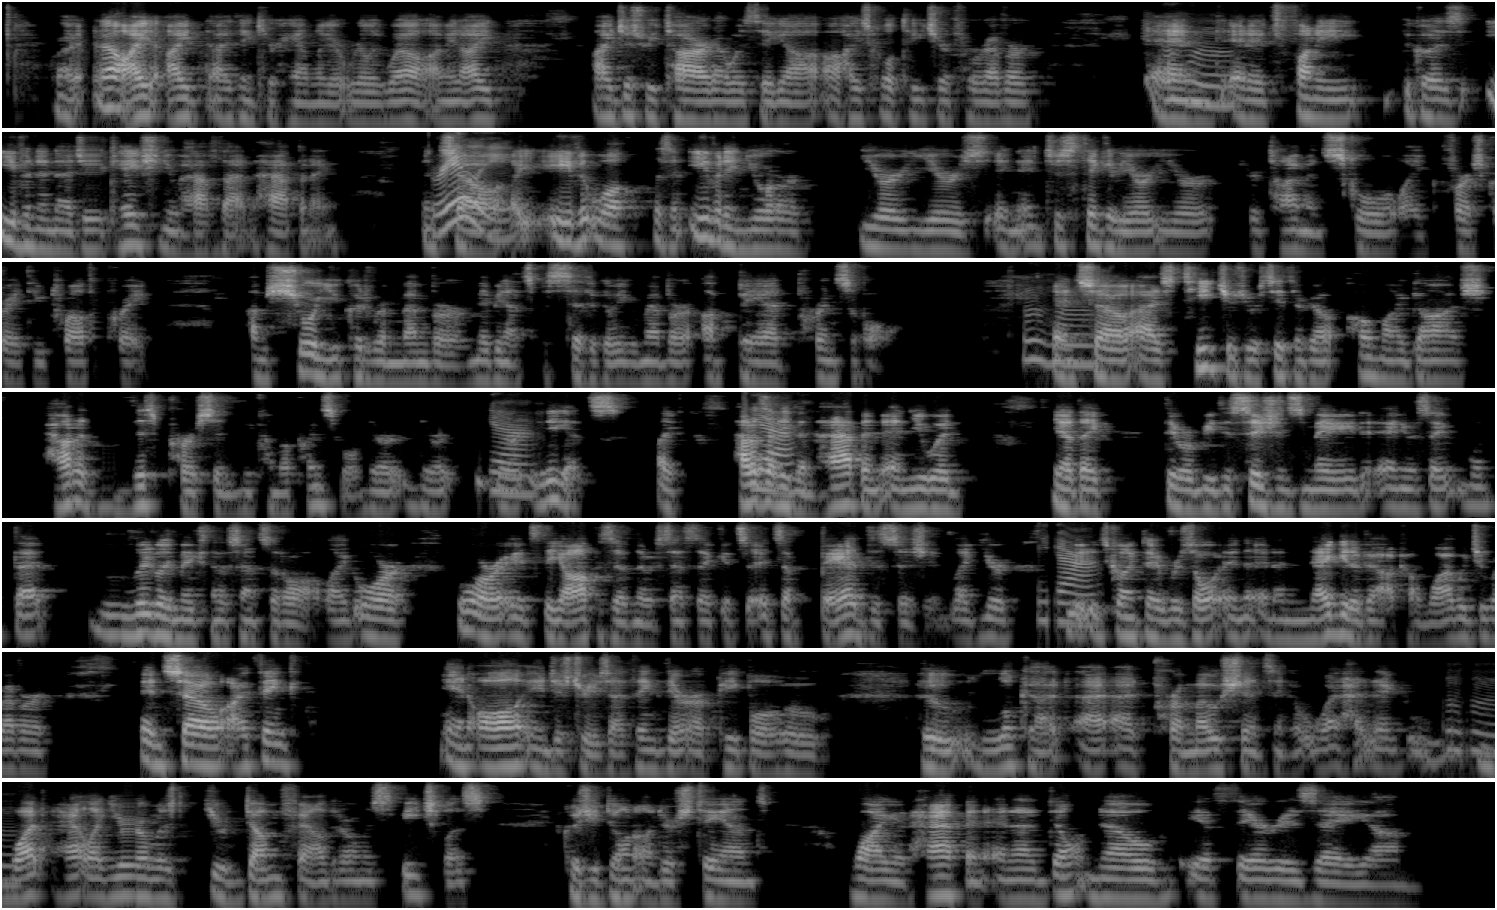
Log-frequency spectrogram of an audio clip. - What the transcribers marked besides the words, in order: none
- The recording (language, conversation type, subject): English, unstructured, Why do you think some people seem to succeed without playing by the rules?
